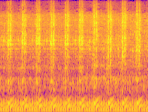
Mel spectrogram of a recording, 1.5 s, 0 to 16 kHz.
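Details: Toyota 2JZ swapped into a 4Runner, first start after install, around 1900 rpm: rough, lumpy idle with pulses dropping out, like two cylinders not firing; misfire, later traced to injector adapter connectors not making full contact.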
